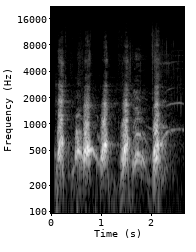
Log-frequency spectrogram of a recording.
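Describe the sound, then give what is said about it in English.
Several dogs bark in short, yelping bursts in the still-flooded dog yard of an Iditarod sled-dog musher in flood-damaged Galena, a rapid series of mid-pitched, slightly whining barks and yips that fade into a softer whimper at the end. “Iditarod veteran John Corda's dogs bark a sad hello as we walk into his still-flooded yard”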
